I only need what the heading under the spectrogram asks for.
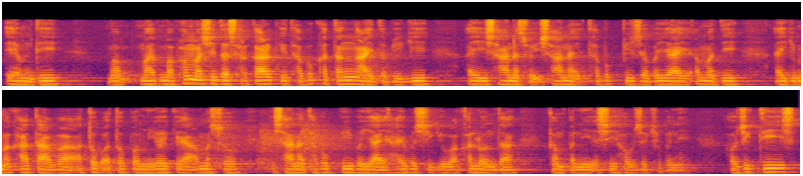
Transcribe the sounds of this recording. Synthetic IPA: emdi | mɐpʰɐmɐsidɐsɐɾkaɾɡitʰɐbukʰːɐtʰɐŋːajdɐbiɡi | ɐjːsanɐsuisanɐtʰɐbuk̚pizɐbɐjajɐ̰mɐdi | ɐjɡimɐkʰatabɐɐ̰topɐtopːɐmiojkɐjaɐmɐsuisanɐtʰɐbɐk̚pibɐjajɦajbɐsiɡiwakʰɐlːondɐkɐmpɐniɐsiɦɐwzɐkʰibɐni | hɐwzik̚ti

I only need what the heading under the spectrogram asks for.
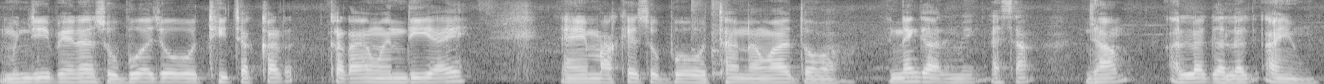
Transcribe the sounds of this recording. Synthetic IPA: mʊ̃ɦɪ̃ɲd͡ʑibʱeːnə̃sʊbʱʊəd͡ʑoːʊt̪ʰit͡ɕɐkəɽ | kɐɽaːjũʋɐ̃n̆d̪iaːɦe | ɛ̃ːmãːkʰesʊbʱʊt̪ʰə̃nɐʋad̪oaɦɪnə̆ɠaːlmẽɐsã | d͡ʑaːm | ɐləɡɐləɡaːɦijũː

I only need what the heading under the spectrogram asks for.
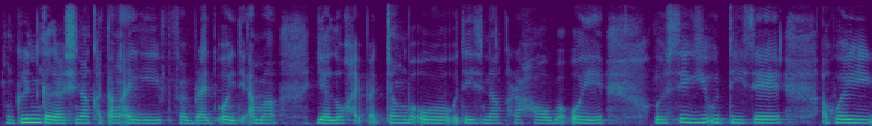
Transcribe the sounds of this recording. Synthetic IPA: ɡɾinkɐlaɾsinɐkʰataŋʔa̰jɡipʰebɾajtojdeʔɐ̰mɐ | jalohʰa̰jpa̰t͡ʃaŋbɐ̰ʔoṵtisinɐkʰɐɾahawbɐ̰ʔojeusiɡiʔutiseɐ̰kʰoj

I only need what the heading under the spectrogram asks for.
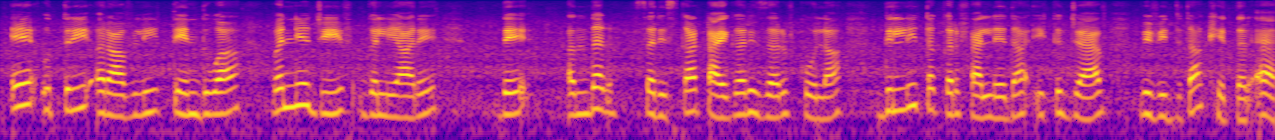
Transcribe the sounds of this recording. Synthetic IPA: eːʔʊt̪ːɾiːʔəɾaːʋliːt̪ẽːnd̪uːaː | ʋənjəd͡ʒiːʋɡəlijaːɾeː | d̪eː | ənd̪əɾ | səɾɪskaːʈaːɪɡəɾːɪzəɾʋkoːlaː | d̪ɪlːiːt̪əkːəɾpʰɛːlːeːd̪aːʔɪkd͡ʒɛːʋ | ʋɪʋɪd̪ʱt̪aːkʰeːt̪əɾɛː

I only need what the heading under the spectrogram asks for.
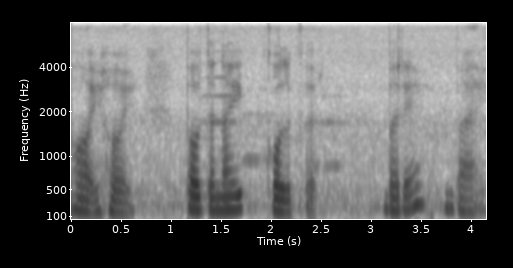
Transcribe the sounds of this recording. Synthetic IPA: ɦɔjɦɔj | pawt̪anai | kːɔlkə̰ɾ | bəɾebaj

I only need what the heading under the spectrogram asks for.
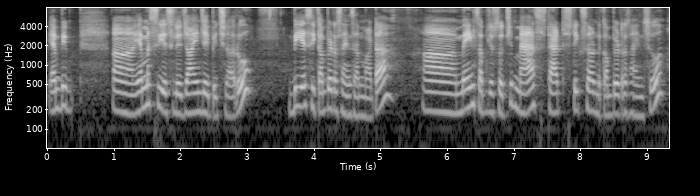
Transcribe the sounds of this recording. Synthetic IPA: empi | emesiesiled͡ʒaːjind͡ʒɐjpit͡ʃːinaːɾu | biːesiːkɐmpjuːʈɐɾsɐjns̬ɐnːɐmaːʈɐ | mejnsɐb̚d͡ʒek̚ʈsʋot͡ʃːimaːssʈaːʈi̥sʈiksɐɳɖkɐmp̬juːʈɐɾsɐːjinsu

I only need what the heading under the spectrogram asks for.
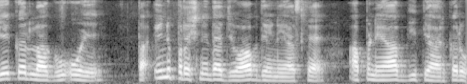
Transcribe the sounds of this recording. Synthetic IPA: d͡ʒeːkəɾlaːɡuːʔoːeː | t̪ã̰ːʔɪnpɾəʃnẽːd̪aːd͡ʒəʋaːbd̪eːneːaːst̪ɛ̰ː | a̰ːpɳeːaːp̚ɡiːp̪jaːɾkəɾoː

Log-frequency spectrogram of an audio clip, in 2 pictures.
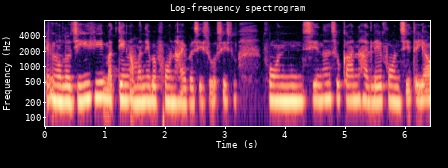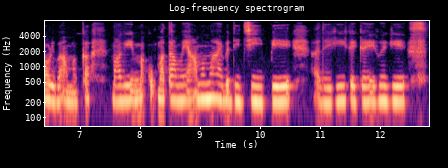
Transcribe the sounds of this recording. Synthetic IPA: tek̚nolod͡ʒiɡiɡimɐteŋɐmɐnebɐpʰonɦajbɐsisṵsisupʰonsinɐsukanɦɐlːepʰonsitʰɐjawɾibɐɐmɐkːɐmaɡimɐ̰kṵk̚mɐtamɐja̰ŋʔɐ̰mɐmɐɦajbɐdid͡ʒipeɐ̰deɡikɐjkɐjɐkʰojɡi

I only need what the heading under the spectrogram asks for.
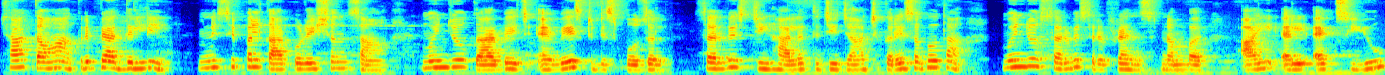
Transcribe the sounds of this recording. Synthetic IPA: t͡ɕʰaːt̪ɐʋ̤ãkɾɪpjad̪ɪlːi | mjʊnɪsɪpəlkaːɾpoːɾeːʃənsã | mʊ̃ɦɪ̃ɲd͡ʑoɡaːɾɖeːd͡ʑɛ̃ːʋeːsʈɖɪspoːzəl | sɐɾʋɪsd͡ʑiːɦaːlət̪d͡ʑiːd͡ʑãːt͡ɕkɐɾesɐɡʱot̪ʰa | mʊ̃ɦɪ̃ɲd͡ʑosɐɾʋɪsɾɪfɾɛ̃nsnɐ̃mbəɾ | aːiʔɛːlɛːksjuː

